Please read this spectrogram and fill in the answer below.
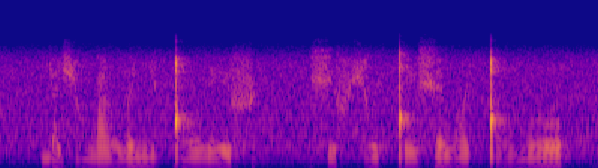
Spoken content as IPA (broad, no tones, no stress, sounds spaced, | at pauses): j a ç u ŋ a o̯ w ɐ ɲ e ǃ ɔ o̯ l e f | x e f ç o e̯ ǃ e x ɛ w ɔ e̯ ǃ ɔ ŋ o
